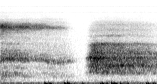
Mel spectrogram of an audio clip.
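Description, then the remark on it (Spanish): A long, deep breath drawn in through the lips like a cigarette drag by a person imitating smoking an imaginary cigarette, a brief pause, then a steady breathy exhale, fairly loud with no talking. “Otra fumada, otra respiración.”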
